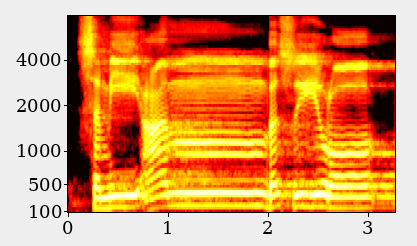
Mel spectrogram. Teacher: نون ساکن اور تنوین کے بعد آئے گا با، تو اسے میم سے بدل دیں گے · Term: اقلاب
